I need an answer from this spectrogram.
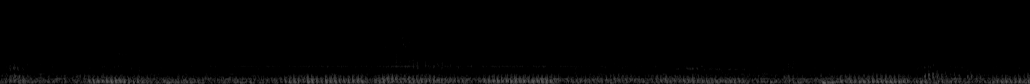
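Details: Pet cat, happy with its owner, purring while at rest: a sustained low throaty rumble that swells and eases slightly over ten seconds, rhythmic and unbroken, with faint thin clicks and a brief soft tone above.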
